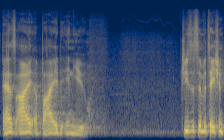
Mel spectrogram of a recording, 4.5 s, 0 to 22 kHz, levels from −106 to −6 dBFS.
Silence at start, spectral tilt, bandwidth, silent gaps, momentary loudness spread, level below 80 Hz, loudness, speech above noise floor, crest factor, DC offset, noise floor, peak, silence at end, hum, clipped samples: 0.05 s; -4 dB/octave; 14 kHz; none; 13 LU; -86 dBFS; -27 LUFS; 36 dB; 20 dB; under 0.1%; -62 dBFS; -10 dBFS; 0 s; none; under 0.1%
